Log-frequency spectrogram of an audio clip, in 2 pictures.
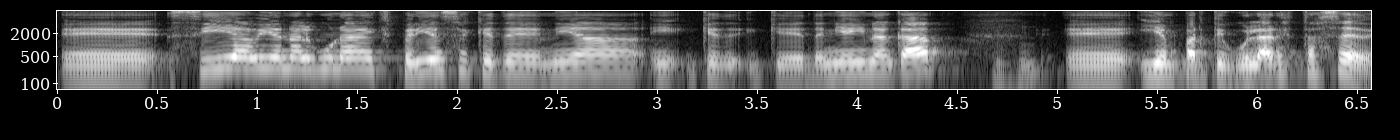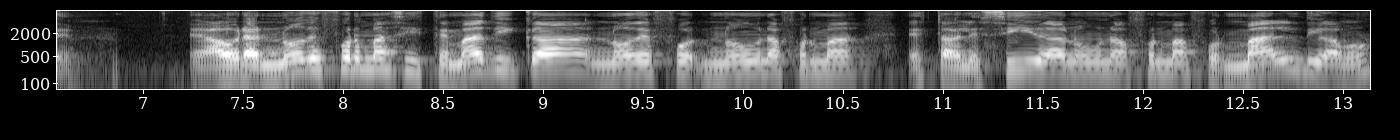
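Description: With ordinary pitch variation, a man uses a high-pitched voice at a moderate pace. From Chile. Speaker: innovation director at a technical university; interviewee. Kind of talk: TV news interview. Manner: halting, many fillers and false starts. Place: studio. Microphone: lapel.

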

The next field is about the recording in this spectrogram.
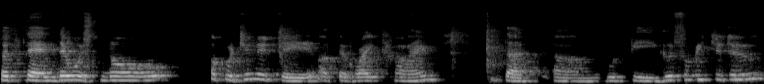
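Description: Male speech, very slow, with audible echo from the room and light background noise. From Vietnam. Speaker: opera composer and librettist. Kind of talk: interview. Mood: calm, reflective. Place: home room. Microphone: video call.

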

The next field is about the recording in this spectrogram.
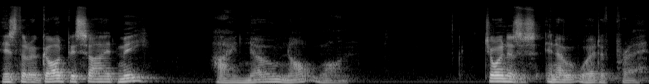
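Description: Against a quiet background, a man is speaking. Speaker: church minister. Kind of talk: scripture reading and prayer. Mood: solemn, measured. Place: studio.

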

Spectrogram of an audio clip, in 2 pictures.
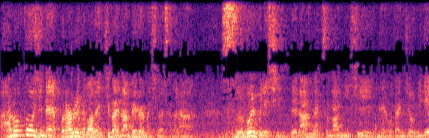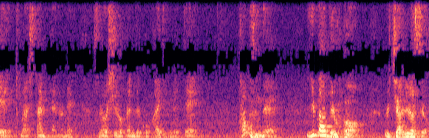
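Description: A man speaks at a moderate pace with very wide pitch swings and big swings in loudness. Noticeable background noise runs underneath. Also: medium pitch for a man. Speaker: restaurant company owner. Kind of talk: casual monologue vlog. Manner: rambling, casual. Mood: cheerful, nostalgic. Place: cafe. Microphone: phone near.

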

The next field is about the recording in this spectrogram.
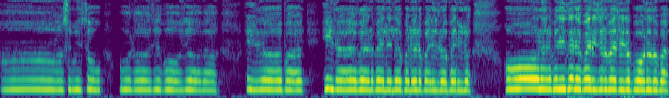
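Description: The speaker uses a put-on character voice at a high pitch. Delivery is at a moderate pace with monotone, flat intonation. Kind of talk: nonsense gibberish comedy voice.

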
